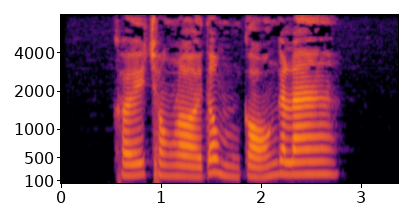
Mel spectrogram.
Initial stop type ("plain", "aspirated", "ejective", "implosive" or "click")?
aspirated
